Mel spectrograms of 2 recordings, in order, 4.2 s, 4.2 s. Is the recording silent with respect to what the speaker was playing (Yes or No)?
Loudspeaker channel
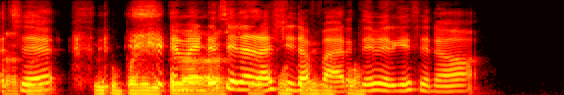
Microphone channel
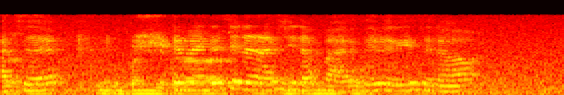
No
